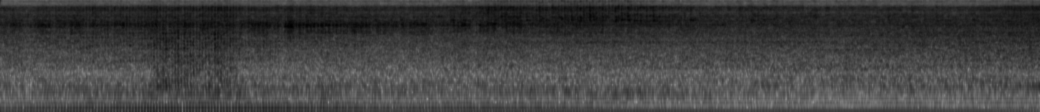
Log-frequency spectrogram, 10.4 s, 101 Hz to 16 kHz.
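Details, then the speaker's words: 1979 Porsche 924 during restoration, just started first try and warming up, idle around 850 rpm, slightly low: deep, even idle hum easing after a few seconds, no stumbles or ticks, noisy fuel pump; running smoothly. "a little bit low on the idle but that's okay I'll sort it out when it gets running right"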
